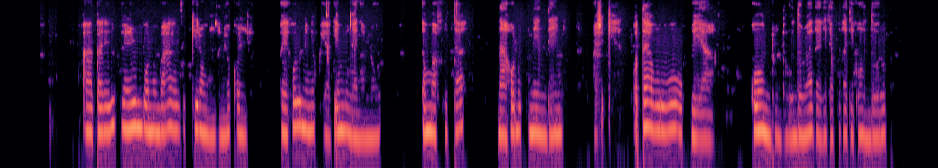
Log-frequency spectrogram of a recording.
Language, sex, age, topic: Oshiwambo, female, 18-24, agriculture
